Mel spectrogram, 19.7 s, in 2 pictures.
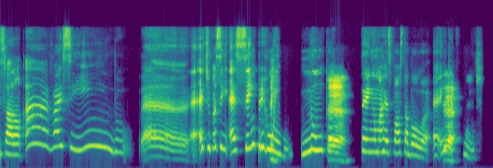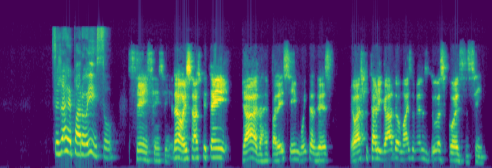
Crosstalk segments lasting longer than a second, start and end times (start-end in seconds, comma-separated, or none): none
